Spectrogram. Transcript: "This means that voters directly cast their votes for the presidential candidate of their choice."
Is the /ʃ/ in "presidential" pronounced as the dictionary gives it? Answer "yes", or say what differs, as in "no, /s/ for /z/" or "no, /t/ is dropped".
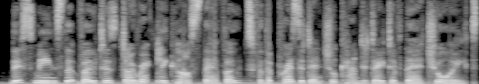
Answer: yes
